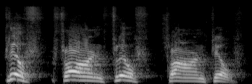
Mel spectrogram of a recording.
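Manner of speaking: mock Cosby ranting nonsense words; lightly done Cosby scolding impression; Bill Cosby gibberish. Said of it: "Bill Cosby did that".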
